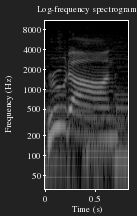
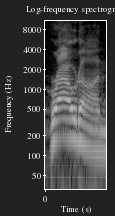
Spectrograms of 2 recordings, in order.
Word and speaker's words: Groudon: So yeah, Groudon, Dave, Groudon, because it's a ground type and it's invoking the ground.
